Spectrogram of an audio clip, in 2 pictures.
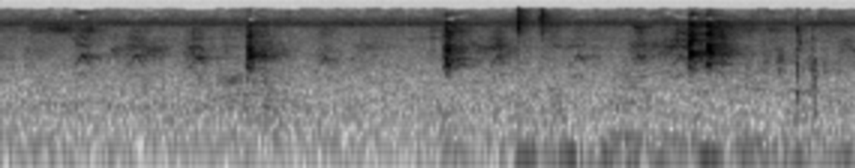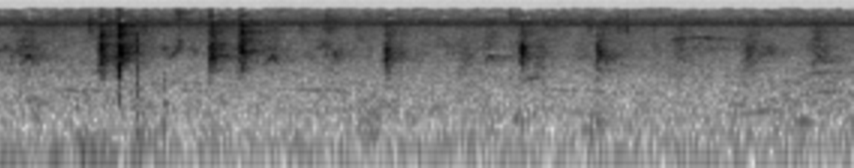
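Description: Birds chirping in short, scattered calls over a steady outdoor background, with a brief low rumble a few seconds in.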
